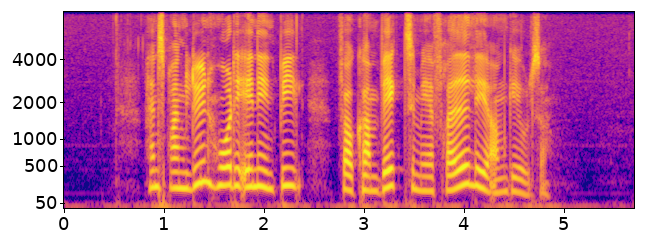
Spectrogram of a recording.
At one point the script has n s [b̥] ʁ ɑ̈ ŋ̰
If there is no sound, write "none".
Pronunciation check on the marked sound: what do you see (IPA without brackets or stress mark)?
b̥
